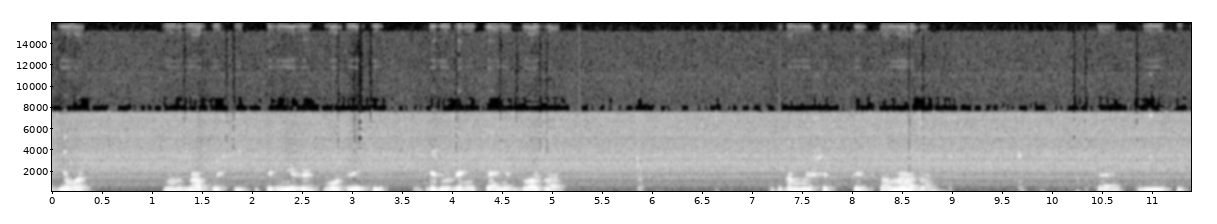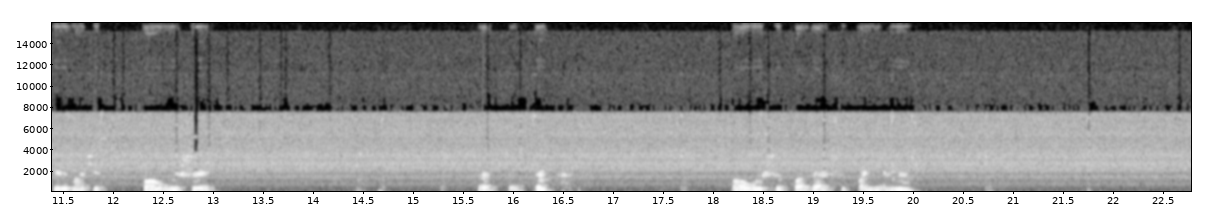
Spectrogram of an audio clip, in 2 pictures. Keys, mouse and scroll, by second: 1.3-5.8 drag, 6.6-8.7 drag, 8.9 middle click, 10.2 middle click, 11.9-14.4 drag, 14.6 middle click, 16.5-17.7 middle drag, 18.5-19.7 drag, 19.8 middle click, 21.7-22.7 drag.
